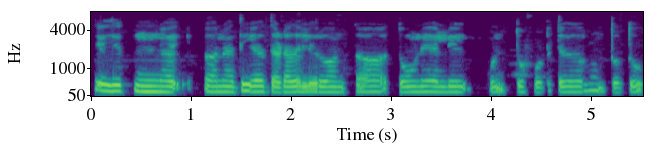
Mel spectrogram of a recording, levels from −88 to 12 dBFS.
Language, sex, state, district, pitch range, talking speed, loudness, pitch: Kannada, female, Karnataka, Gulbarga, 165-195 Hz, 85 wpm, -15 LUFS, 185 Hz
